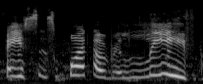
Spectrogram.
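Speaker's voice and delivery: high, gushing relieved greeting; put-on high character voice, welcoming the interruption; Young Poems. Young book greeting new faces during a rant, relieved. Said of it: "Young Poem says".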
